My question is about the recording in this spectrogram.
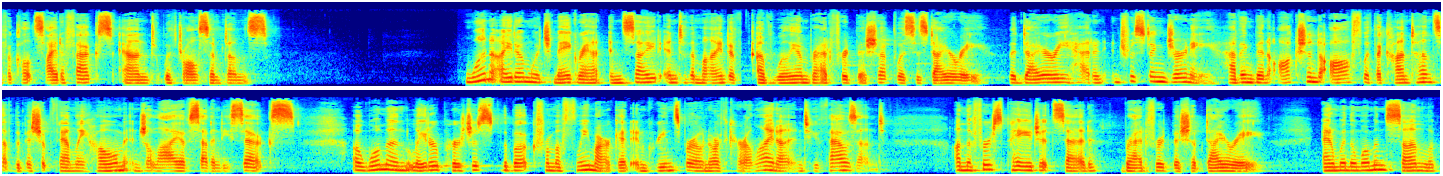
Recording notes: This is a special LIVE episode recorded at the True Crime Podcast Festival in Chicago Illinois on Saturday July 13, 2019. This is a special LIVE episode recorded at the True Crime Podcast Festival in Chicago Illinois.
